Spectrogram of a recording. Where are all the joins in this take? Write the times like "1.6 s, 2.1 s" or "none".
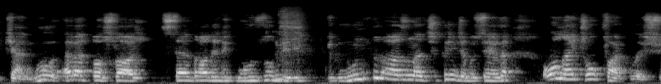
none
